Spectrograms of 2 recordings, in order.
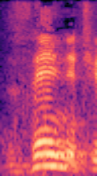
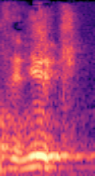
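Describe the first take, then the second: First: The stress is on the first syllable. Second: The stress is on the second syllable. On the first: The speaker calls it right. "proparoxítona" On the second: The speaker calls it wrong. "não zenite"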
